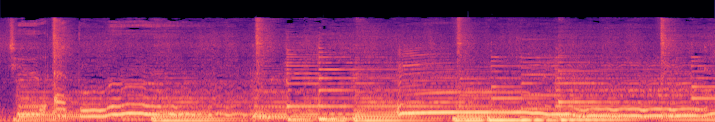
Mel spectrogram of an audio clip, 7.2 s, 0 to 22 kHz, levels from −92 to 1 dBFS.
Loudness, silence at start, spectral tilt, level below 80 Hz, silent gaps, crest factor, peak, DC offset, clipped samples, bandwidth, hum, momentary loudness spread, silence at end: -12 LUFS; 0 s; -6.5 dB/octave; -18 dBFS; none; 10 dB; 0 dBFS; under 0.1%; under 0.1%; 12.5 kHz; none; 5 LU; 0 s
